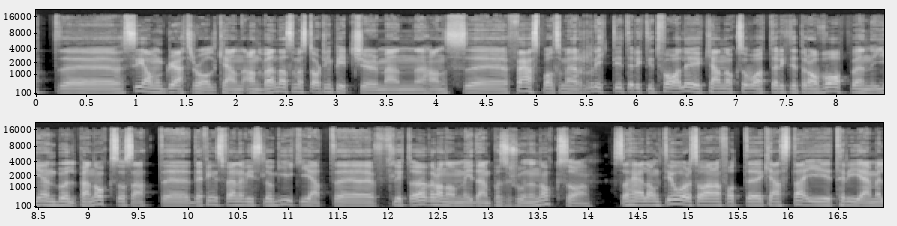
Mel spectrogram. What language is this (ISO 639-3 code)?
swe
